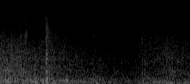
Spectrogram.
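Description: Cannon fire in the video game Empire 2 mod, a brief burst of booming shots layered over a continuous crackling battle din, moderately loud and dense.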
